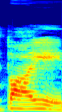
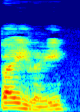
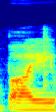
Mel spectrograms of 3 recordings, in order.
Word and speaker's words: Bailly: I think it's Bailly, because it's not Bailey.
